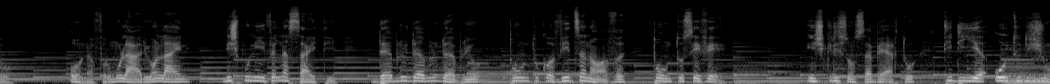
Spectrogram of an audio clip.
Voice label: Spot Alargamento da inscrição para vacina audio crioulo

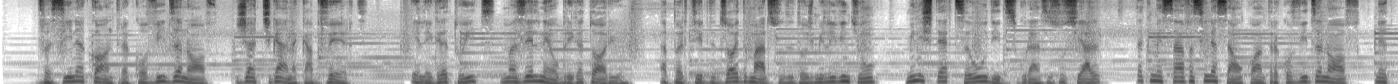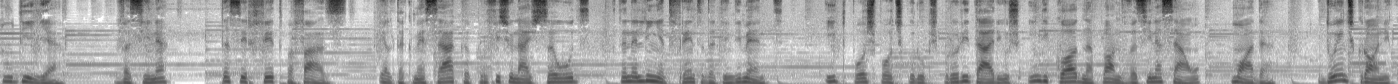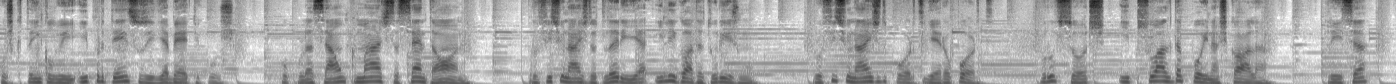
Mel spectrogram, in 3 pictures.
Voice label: Spot Radio Barlavento

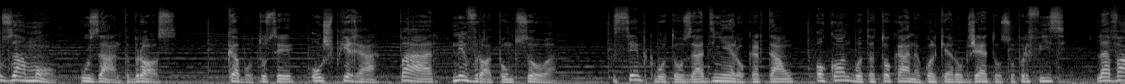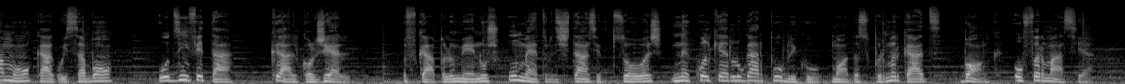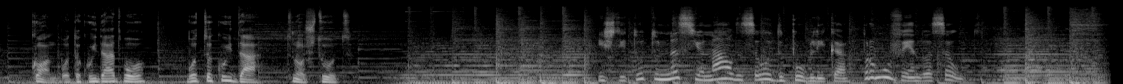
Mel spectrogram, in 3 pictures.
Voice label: Cuidado ao sair de casa crioulo Barlavento

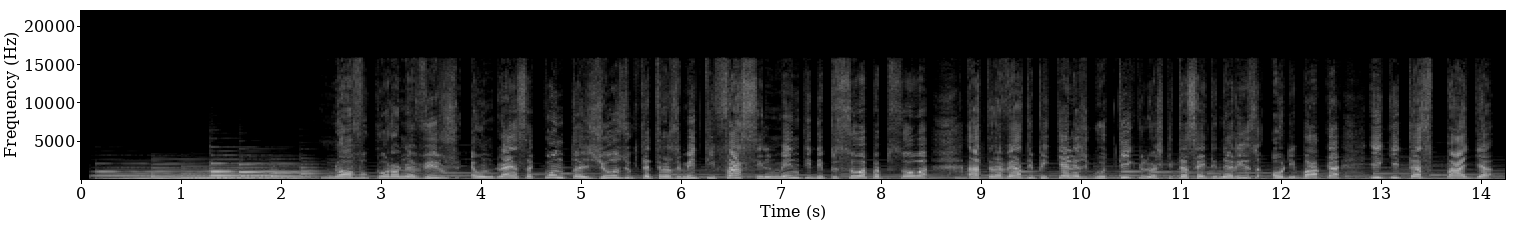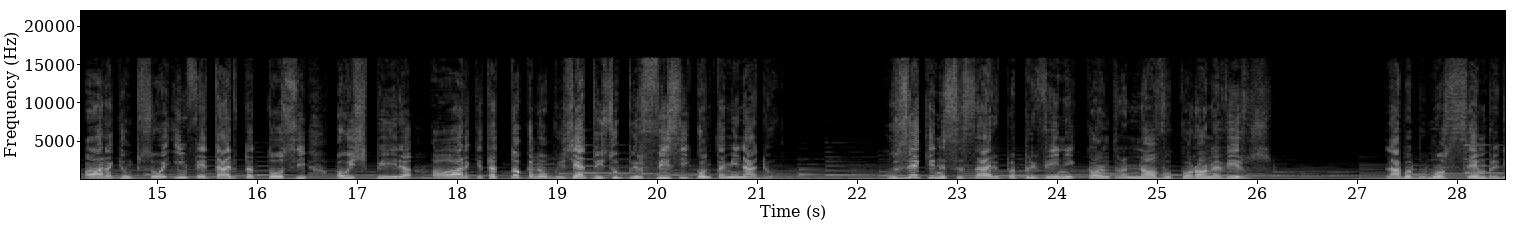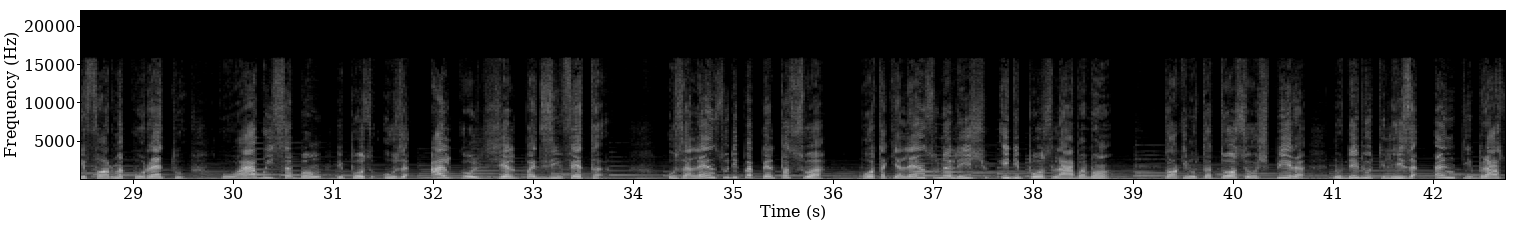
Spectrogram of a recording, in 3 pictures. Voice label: spot radio mensagem em kriolo

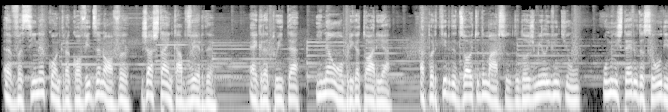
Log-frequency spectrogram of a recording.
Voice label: Spot Radio Portugues

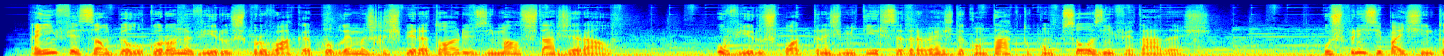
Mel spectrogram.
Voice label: spot corronavirus versão radio

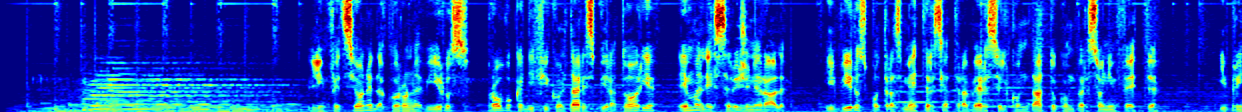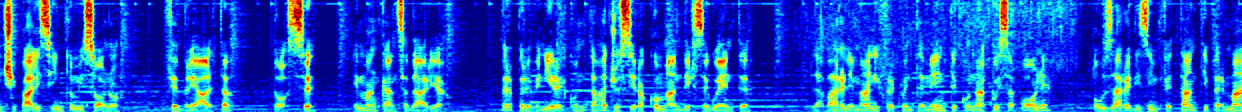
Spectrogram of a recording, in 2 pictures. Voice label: spot corronavirus versão radio italiano

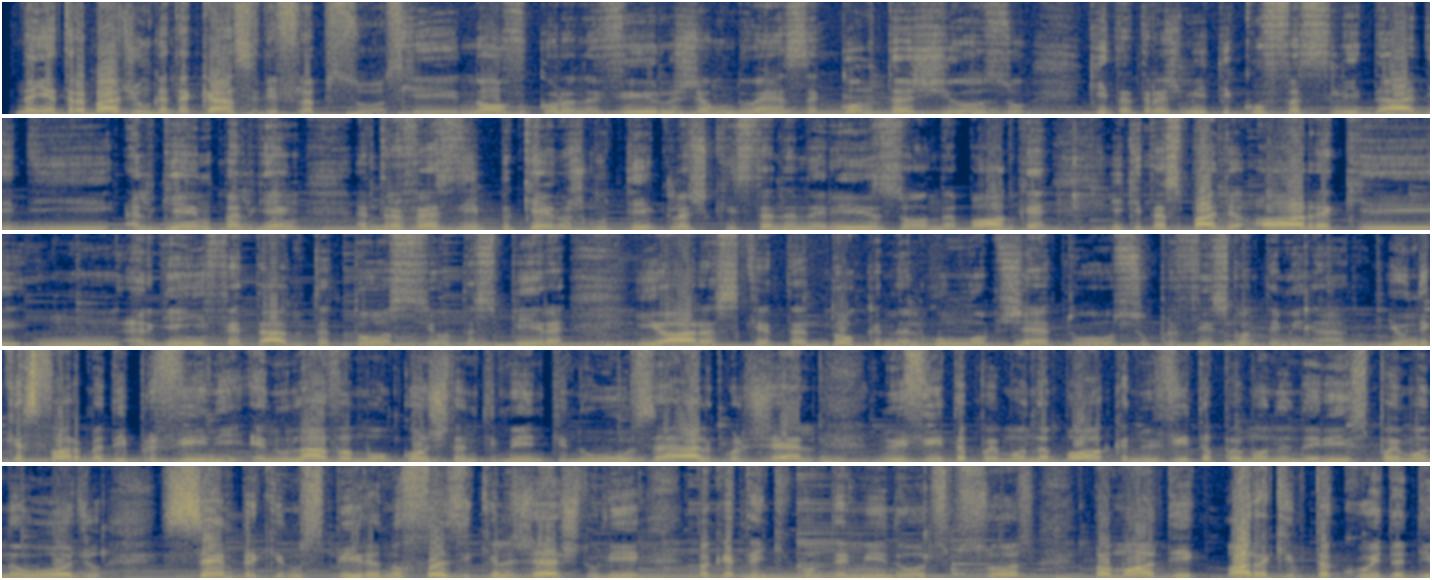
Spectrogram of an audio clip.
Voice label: Spot transmissão figura pública

